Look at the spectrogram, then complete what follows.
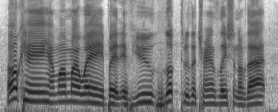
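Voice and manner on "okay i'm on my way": put-on polite voice, higher, slower. Retelling a woman's reply to him, mock-polite reply. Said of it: "she gave me a polite".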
